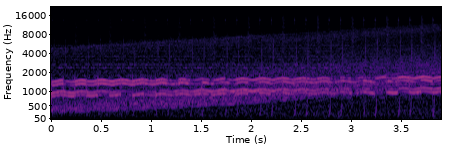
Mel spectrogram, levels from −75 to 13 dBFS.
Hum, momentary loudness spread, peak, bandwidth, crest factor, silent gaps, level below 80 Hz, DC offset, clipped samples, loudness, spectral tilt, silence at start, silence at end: none; 3 LU; -26 dBFS; 16 kHz; 12 dB; none; -80 dBFS; under 0.1%; under 0.1%; -37 LUFS; -0.5 dB/octave; 0 s; 0 s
